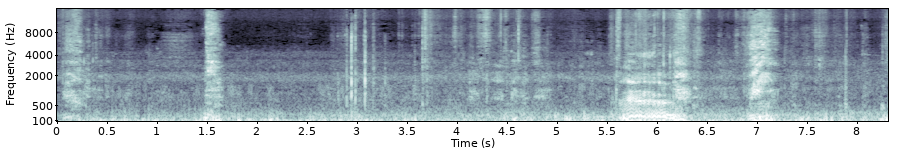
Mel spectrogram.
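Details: Play-fighting senior Labrador Retriever Beertje, low rough breathing broken by a short voiced grumbling growl around the middle and a second brief rumble, amid thumps and rustling of the tussle.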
